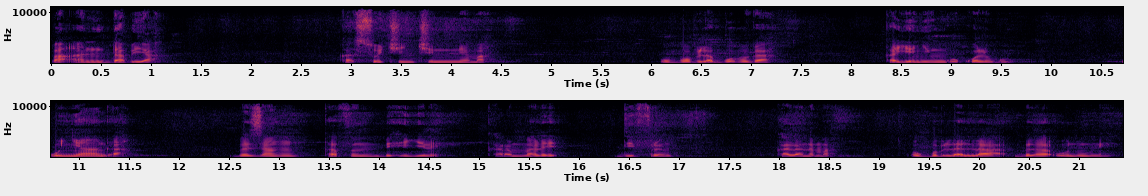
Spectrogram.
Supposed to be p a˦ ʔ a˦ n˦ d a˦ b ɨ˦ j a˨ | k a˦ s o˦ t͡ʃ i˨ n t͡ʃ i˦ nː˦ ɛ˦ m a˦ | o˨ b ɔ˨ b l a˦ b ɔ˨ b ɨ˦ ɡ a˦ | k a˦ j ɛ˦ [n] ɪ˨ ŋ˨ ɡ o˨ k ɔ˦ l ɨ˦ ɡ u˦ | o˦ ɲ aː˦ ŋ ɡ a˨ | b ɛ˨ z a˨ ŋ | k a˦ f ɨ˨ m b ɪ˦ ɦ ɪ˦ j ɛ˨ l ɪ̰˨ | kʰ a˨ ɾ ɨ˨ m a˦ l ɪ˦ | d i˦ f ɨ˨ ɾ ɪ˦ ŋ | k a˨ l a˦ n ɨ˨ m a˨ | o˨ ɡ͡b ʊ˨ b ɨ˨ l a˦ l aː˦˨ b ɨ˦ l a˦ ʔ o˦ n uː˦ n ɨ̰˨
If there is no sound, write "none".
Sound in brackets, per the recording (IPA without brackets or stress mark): ɲ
